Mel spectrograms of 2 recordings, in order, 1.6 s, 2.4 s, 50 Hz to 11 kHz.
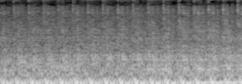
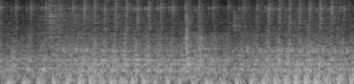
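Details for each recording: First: Royal Enfield Classic 350 (BS6) after repair, with loose valve guides addressed and timing adjusted, hydraulic lifters not replaced: steady, quiet single-cylinder idle with no ticking, silent even when throttle is applied; normal idle. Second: Royal Enfield Classic 350 at idle and on throttle, before repair: fast, uneven ticking about four per second that grows with revs, from loose cylinder-head valve guides, not the hydraulic lifters, plus slight timing noise; valve guide tapping noise.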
